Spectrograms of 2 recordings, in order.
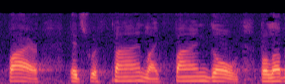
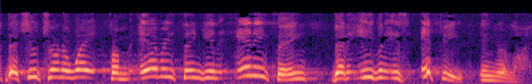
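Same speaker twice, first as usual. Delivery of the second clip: fiery preaching; 8 semitones higher than usual. Acted. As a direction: preach it hot to the congregation. Preaching at full force.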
